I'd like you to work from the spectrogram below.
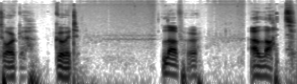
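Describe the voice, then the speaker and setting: A man does a put-on character voice with a fairly low pitch. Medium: audio drama. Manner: terse, broken caveman speech.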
